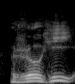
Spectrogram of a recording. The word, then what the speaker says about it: Rohi: I've discovered, incidentally, that the name Roi also exists in Punjabi, and except that they pronounce it Rohi, and it means wilderness.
